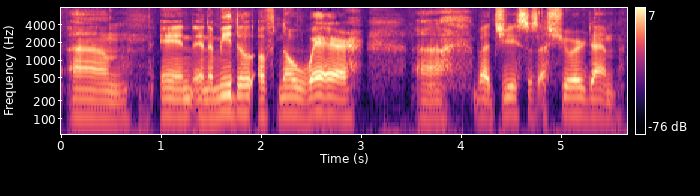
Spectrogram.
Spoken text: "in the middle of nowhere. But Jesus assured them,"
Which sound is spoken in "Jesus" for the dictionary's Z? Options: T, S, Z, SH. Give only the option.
S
